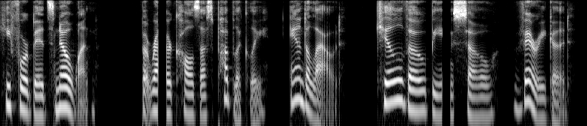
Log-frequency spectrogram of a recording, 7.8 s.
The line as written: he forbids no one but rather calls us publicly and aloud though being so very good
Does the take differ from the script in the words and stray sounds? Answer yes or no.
yes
